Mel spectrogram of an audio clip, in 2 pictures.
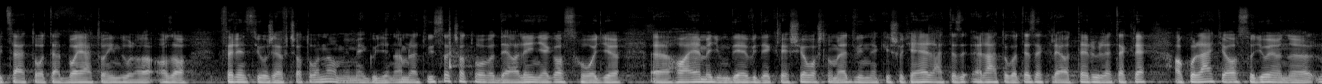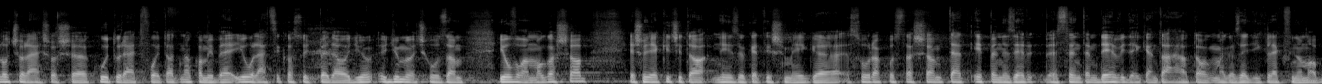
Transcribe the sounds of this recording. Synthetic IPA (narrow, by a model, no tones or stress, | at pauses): t̪saːt̪olt̪ɛːt̪bɒjaːt̪oind̪ulɒzɒ | fɛɾɛnsjoːʒɛft͡ʃɒt̪o̞rnɒɒmimɛɡuɟɛnɛmlɛɦɛt̪ʋisːɒt͡ʃɒt̪o̞lvɒd̪ɛɒleːɲɛɡɒsho̞ɟ | ɦɒɛlmɛɟyŋɡd̪eːlvid̪eːkrɛeːʃjɒvɒʃlomɛd̪ʋinːɛkiʃho̞cʰhɒɛlːaːt̪ːaːt̪o̞ɡɒt̪ɛzɛkrɛɒt̪ɛɾylɛt̪ɛkrɛ | ɒkːo̞rlaːcːɒɒst̪ho̞ɟo̞jɒnlo̞t͡ʃo̞laːʃo̞ʃkult̪uːɾaːt̪fo̞jt̪ɒt̪nɒkɒmibɛjoːlaːt̪sikɒst̪ho̞c̚peːld̪aːulɟymø̞lt͡ʃhozɒm | joːvɒlmɒɡɒʃɒbː | eːʃho̞ɟɛckit͡ʃit̪ɒneːzøːkɛt̪iʃmeːɡsoːɾɒko̞st̪ɒʃːɒmt̪ɛɦaːt̪eːpːɛnɛzeːrsɛɾint̪ɛmd̪eːlvid̪eːkɛnt̪ɒlaːlɦɒt̪okmɛɡɒzɛɟːiklɛkfino̞mɒb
